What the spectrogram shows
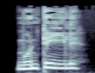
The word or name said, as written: munddele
